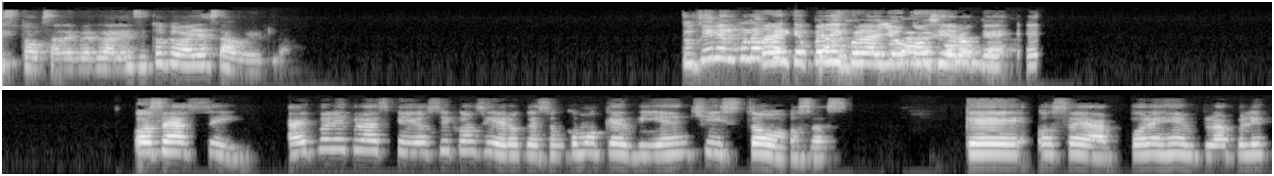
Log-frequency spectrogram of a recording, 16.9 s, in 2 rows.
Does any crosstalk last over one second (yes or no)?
yes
